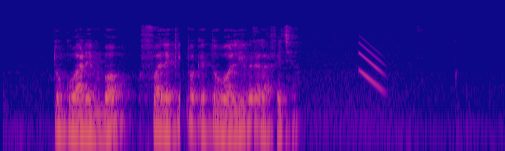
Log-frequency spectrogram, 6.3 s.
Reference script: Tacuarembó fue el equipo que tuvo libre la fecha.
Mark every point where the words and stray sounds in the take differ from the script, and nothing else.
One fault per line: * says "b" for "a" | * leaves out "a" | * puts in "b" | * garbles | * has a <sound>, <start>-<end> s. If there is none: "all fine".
* has a dropout, 2.2-2.3 s
* has a chirp, 4.5-4.9 s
